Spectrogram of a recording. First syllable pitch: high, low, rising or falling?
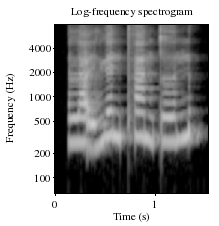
low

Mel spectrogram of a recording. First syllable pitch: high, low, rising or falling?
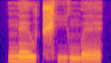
low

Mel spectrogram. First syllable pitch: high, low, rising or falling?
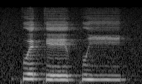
high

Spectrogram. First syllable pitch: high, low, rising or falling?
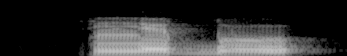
low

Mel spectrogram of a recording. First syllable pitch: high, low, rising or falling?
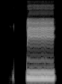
high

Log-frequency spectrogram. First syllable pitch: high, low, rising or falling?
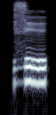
high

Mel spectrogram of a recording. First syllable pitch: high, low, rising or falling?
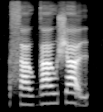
low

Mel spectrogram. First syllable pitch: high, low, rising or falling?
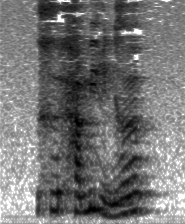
rising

